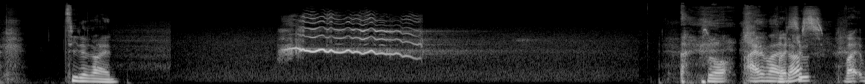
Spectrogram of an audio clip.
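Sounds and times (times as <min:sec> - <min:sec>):
speech: 0:00.7 - 0:01.3, 0:07.1 - 0:08.6
wavering whistled owl call: 0:02.8 - 0:05.6.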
